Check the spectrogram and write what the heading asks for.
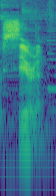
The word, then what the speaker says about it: Ciarren: oh i just say i see right oh siren very well serum very well let's see here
